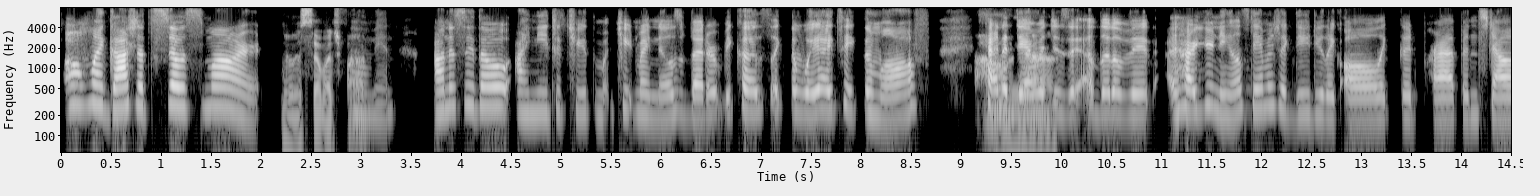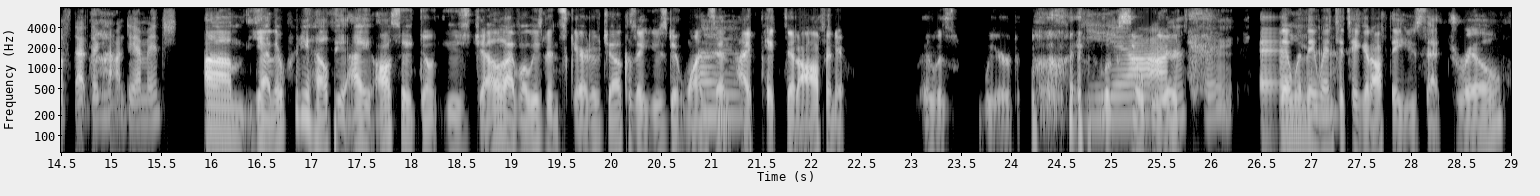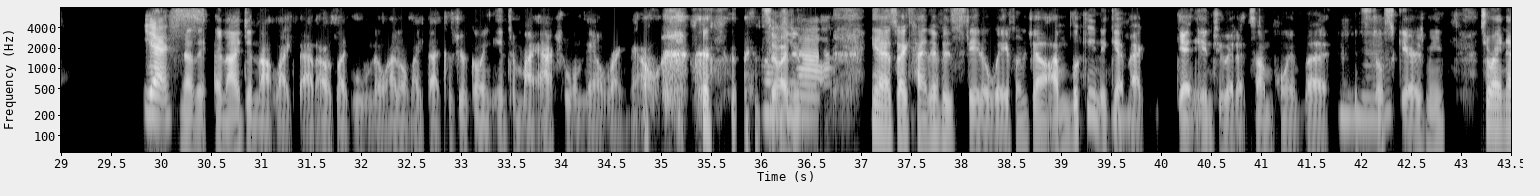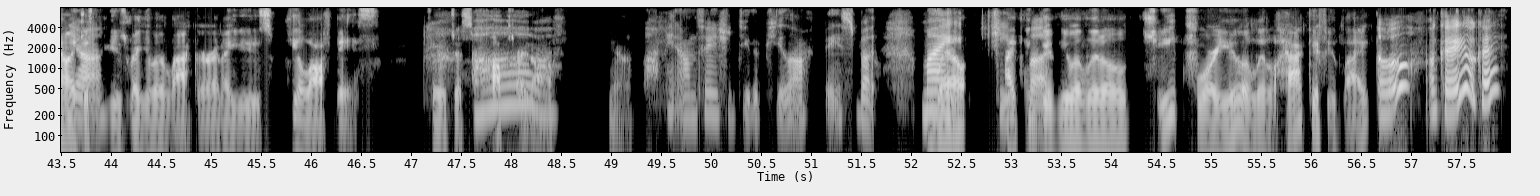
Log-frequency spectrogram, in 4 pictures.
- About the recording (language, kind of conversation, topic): English, unstructured, Should I turn my hobby into paid work or keep it fun?
- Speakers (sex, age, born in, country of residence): female, 20-24, Philippines, United States; male, 50-54, United States, United States
- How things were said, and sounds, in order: laughing while speaking: "Are"; chuckle; drawn out: "Yeah"; chuckle; other background noise; drawn out: "Oh"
